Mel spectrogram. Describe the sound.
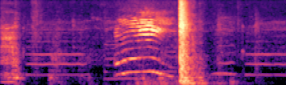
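A door swings shut, giving a short squeaky creak and then one loud, solid thud, with voices talking around it.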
